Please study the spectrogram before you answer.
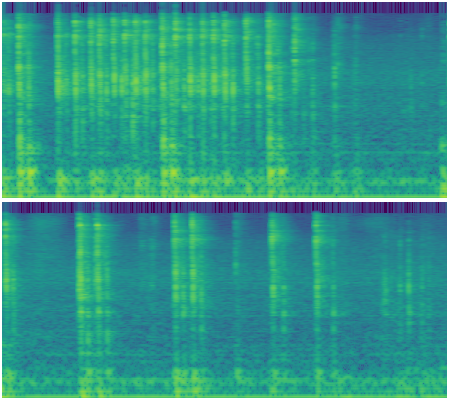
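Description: Fingertips type on a full-size backlit mechanical keyboard with plastic keycaps, producing quick bursts of bright, sharp clicks and clacks that die away almost instantly. The keystrokes come in irregular runs with brief pauses, over a steady low hum that stays underneath throughout.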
